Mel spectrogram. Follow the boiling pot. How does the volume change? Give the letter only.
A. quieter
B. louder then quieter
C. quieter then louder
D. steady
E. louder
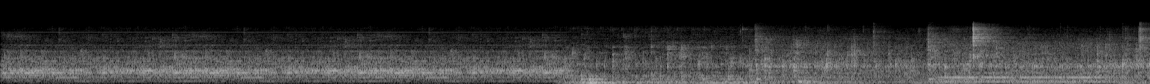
D.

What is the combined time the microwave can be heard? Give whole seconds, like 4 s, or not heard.
2 s.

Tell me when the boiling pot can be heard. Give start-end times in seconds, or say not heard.
0.0-11.4.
